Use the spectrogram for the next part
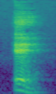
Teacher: In modern Hebrew, segol and tzere are pronounced the same, e.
